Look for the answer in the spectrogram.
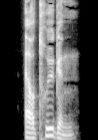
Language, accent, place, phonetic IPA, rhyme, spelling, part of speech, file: German, Germany, Berlin, [ɛɐ̯ˈtʁyːɡn̩], -yːɡn̩, ertrügen, verb, De-ertrügen.ogg
- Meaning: first/third-person plural subjunctive II of ertragen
